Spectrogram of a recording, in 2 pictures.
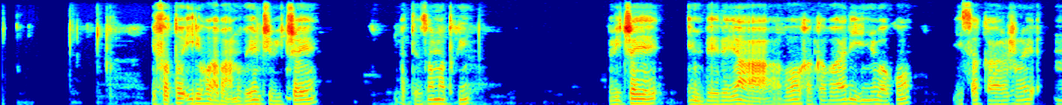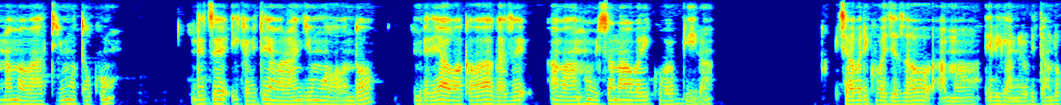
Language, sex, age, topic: Kinyarwanda, male, 18-24, government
